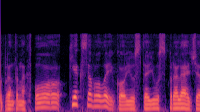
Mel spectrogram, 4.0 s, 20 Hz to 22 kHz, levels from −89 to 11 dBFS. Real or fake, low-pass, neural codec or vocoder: fake; 7.2 kHz; vocoder, 24 kHz, 100 mel bands, Vocos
